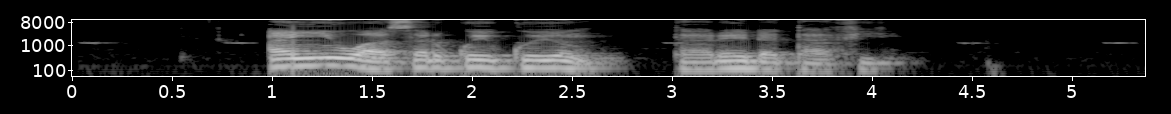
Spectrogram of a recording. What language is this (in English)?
Hausa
